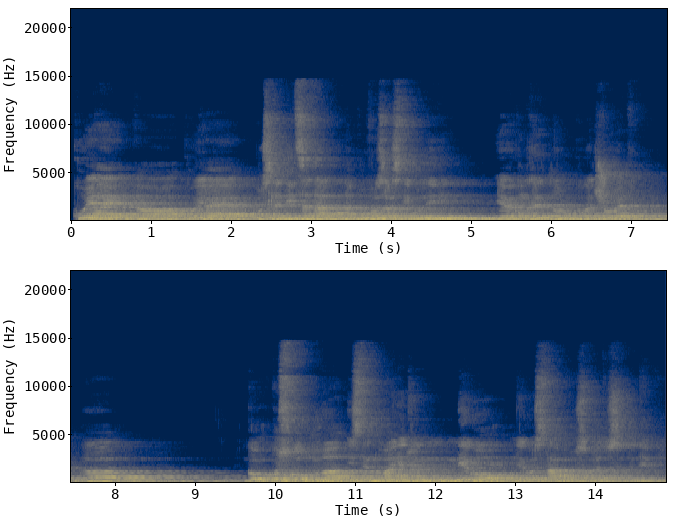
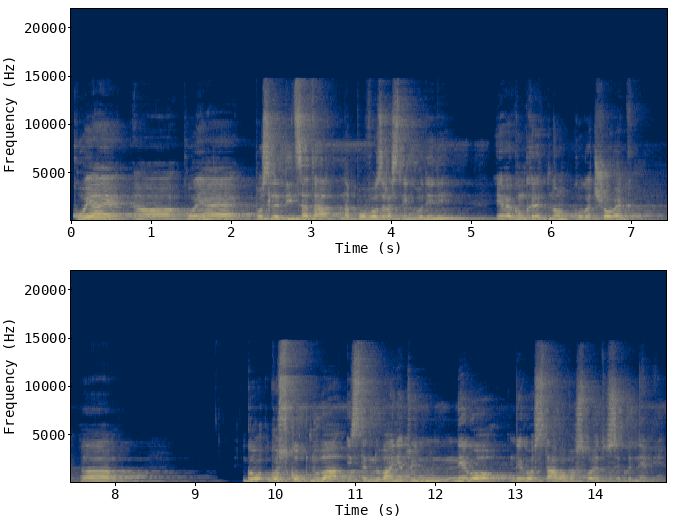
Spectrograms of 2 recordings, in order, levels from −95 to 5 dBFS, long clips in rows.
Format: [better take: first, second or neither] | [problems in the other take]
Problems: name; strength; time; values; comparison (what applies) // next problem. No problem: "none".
second | room echo; strong; dies away in 3 s; slight in the second // off-mic speech; far; somewhat distant in the second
